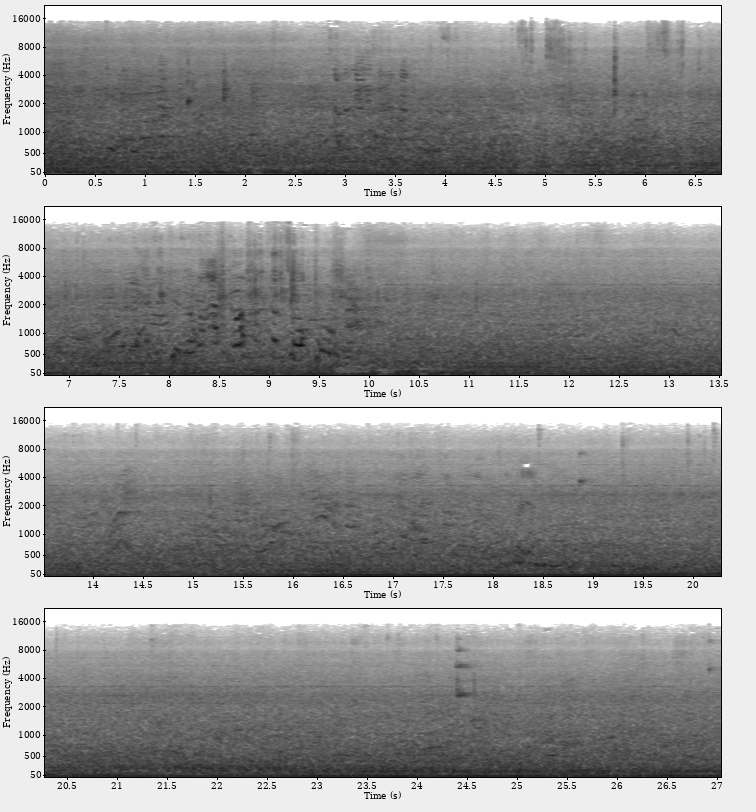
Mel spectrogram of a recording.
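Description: A busy street crowd murmurs all around outdoors.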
